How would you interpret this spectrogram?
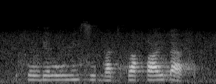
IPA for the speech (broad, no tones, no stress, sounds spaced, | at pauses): f ø l ɾʲ ə l w y lʲ z y b a d χʷ ə qʷ œ ɪ̯ ɗ a f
